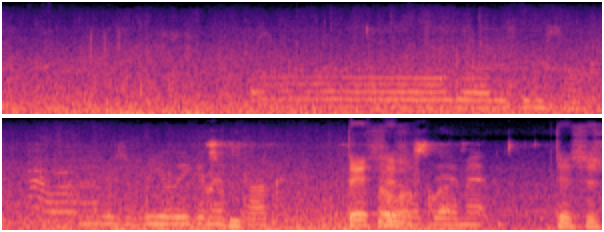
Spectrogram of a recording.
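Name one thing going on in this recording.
Wind rushes steadily past a falling figure.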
